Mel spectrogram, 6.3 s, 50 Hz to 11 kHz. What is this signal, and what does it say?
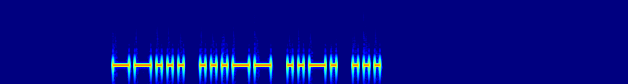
Morse code, heard as a keyed tone, about 22 wpm, 700 Hz. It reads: 73FS
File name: practice / 22wpm / Four Letter-Number Combinations - 22wpm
